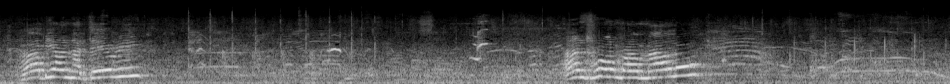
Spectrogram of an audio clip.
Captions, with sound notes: Rabiana Derry. (crowd applauding) Anton Melmallo.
